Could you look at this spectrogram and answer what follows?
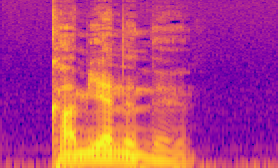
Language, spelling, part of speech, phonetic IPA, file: Polish, kamienny, adjective, [kãˈmʲjɛ̃nːɨ], Pl-kamienny.ogg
